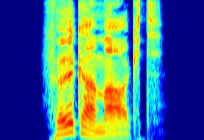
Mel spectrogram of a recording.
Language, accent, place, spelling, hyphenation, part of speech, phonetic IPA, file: German, Germany, Berlin, Völkermarkt, Völ‧ker‧markt, proper noun, [ˈfœlkɐmaʁkt], De-Völkermarkt.ogg
- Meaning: a municipality of Carinthia, Austria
